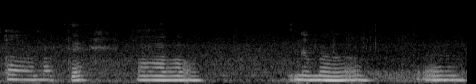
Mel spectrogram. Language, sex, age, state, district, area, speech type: Kannada, female, 30-45, Karnataka, Kolar, urban, spontaneous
